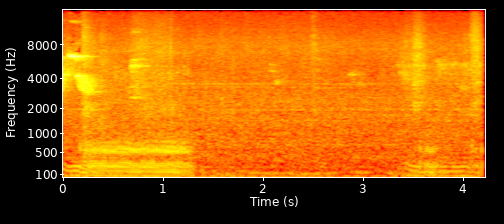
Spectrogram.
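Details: English Bulldog snoring heavily, one long buzzing, vibrating snore at the start that fades out, then quiet, with the start of another soft snore near the end.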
